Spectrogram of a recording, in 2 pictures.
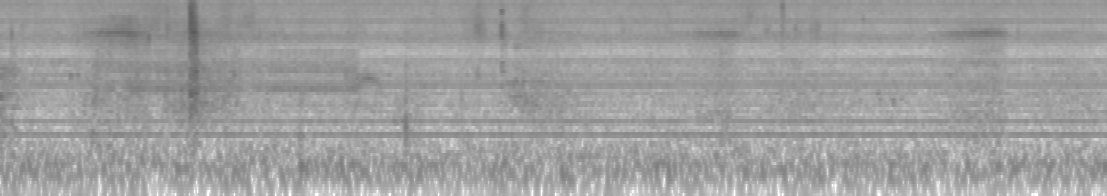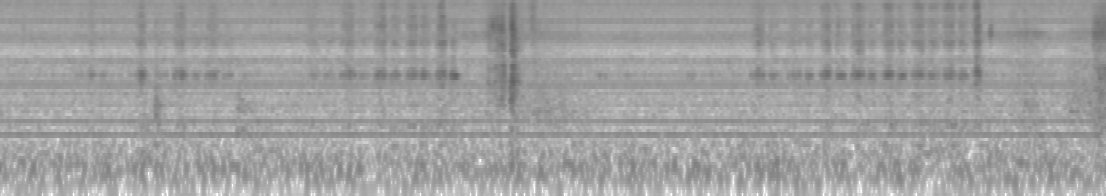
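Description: Near silence: a steady low electrical hum, with a few faint clicks and taps as tools are handled on the workpiece, the clearest about two seconds in and again near sixteen seconds.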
